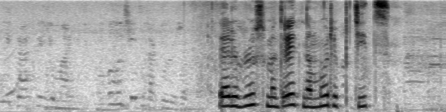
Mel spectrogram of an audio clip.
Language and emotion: Russian, neutral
